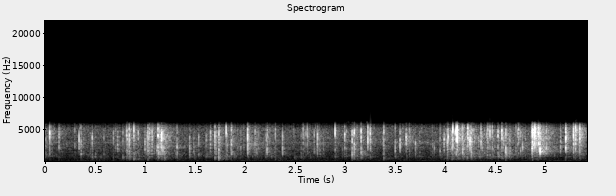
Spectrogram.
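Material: Plastic, salt.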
